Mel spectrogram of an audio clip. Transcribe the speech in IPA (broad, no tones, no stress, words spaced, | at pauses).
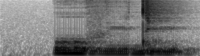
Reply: uvidi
